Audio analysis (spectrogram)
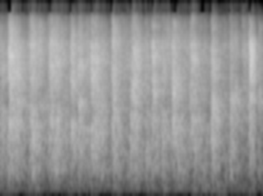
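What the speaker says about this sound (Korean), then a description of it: "이런데 박수 좀 하시고요." Church congregation clapping during a Sunday worship service, a steady dense patter of many hands at moderate loudness, continuous throughout without a break.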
